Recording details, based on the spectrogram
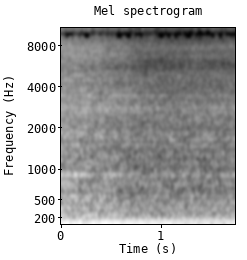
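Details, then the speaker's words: GM LS V8 with a squeaking noise and cylinder 7 misfire, running with cylinder 7 rocker pressure removed: steady low run with a slight lump from the dead cylinder; oil pressure is good and the cam noise is gone, confirming a wiped lifter and cam lobe on 7. "Okay, we have oil pressure. We're good that way. And no noise at all. The cam noise is gone."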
